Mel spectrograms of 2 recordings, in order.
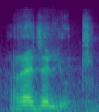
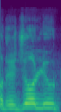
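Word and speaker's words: resolute: अगला शब्द आपके सामने है रेजोल्यूट। बहुत ही अच्छा मीनिंग है। पहले प्रोनाउंसिएशन पे ध्यान दीजिए, इट्स प्रोनाउंसिएशन इज रेजोल्यूट। कुछ विद्यार्थी इसको रिजोल्यूट बोलते हैं, इट्स नॉट रिजोल्यूट, इट इज रेजोल्यूट।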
